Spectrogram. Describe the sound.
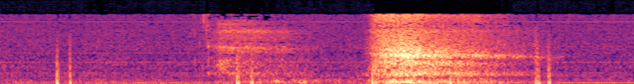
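A single breath, a soft, airy hiss of moving air with a few faint clicks around it, quiet and heard alone without talk.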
